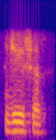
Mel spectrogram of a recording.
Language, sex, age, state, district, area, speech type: Urdu, male, 18-30, Uttar Pradesh, Saharanpur, urban, conversation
